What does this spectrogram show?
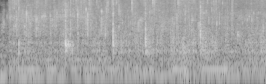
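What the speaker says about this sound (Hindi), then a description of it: "फ्रोज़न आइटम फ्राई कर रही हूँ।" Frozen items, including mince samosas, frying in hot oil at home, a loud continuous bubbling sizzle with frequent crackles and spits, heard close up.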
